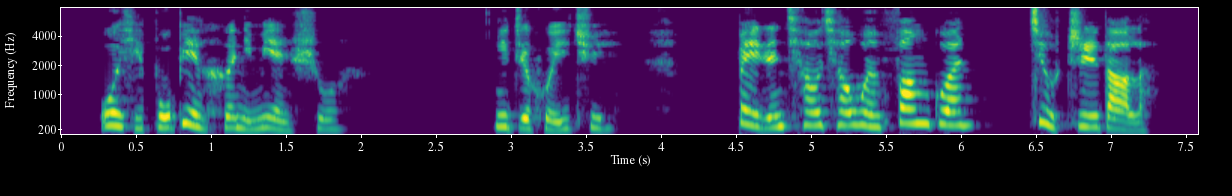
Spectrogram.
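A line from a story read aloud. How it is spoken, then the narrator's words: Crying. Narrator (Chinese): 又哭道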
